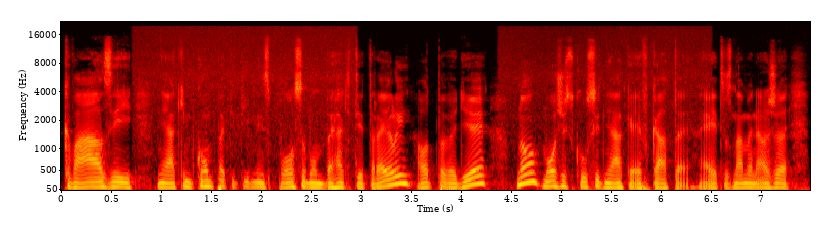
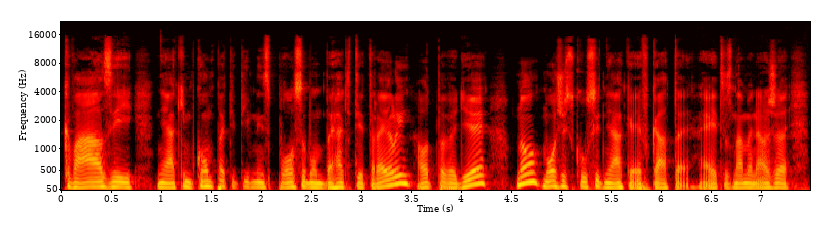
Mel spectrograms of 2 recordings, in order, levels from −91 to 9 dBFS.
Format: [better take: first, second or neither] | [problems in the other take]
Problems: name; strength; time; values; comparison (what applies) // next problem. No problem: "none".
second | hiss; faint; from 0.5 to 3 s and from 4.5 to 6.5 s; 20 dB below the speech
